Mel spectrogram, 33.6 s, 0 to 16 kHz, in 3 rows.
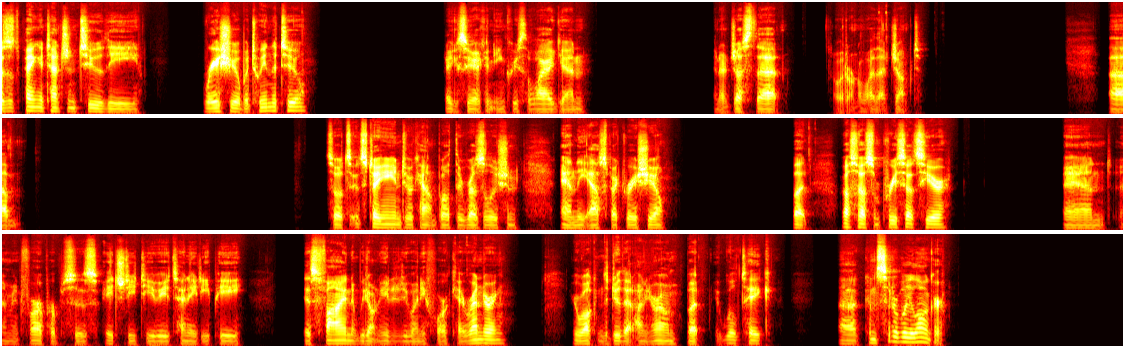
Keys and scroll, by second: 14.0 KP_0.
